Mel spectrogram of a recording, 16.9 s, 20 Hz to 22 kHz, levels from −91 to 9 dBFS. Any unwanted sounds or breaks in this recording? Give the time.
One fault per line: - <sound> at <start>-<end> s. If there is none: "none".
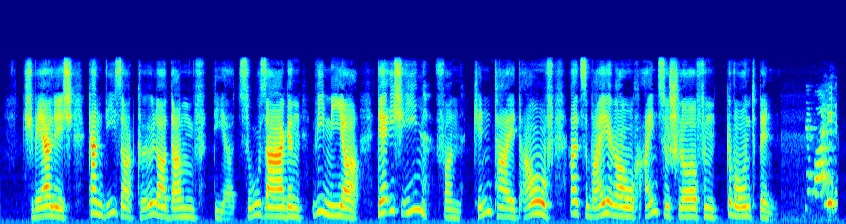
- laugh at 16.1-16.7 s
